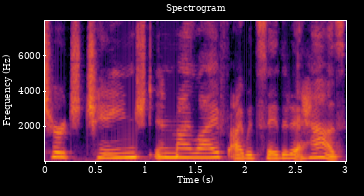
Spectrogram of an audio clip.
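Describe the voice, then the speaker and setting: The voice has a dark, mellow tone and ordinary pitch variation at a fairly slow pace. The recording is very clean, with a silent background. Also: woman. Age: 60s. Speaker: author and podcast co-host. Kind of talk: interview conversation. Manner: halting.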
